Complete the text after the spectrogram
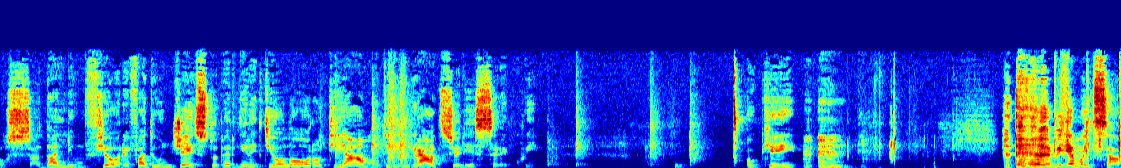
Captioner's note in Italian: schiarire la voce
